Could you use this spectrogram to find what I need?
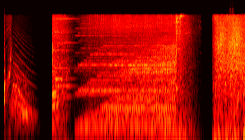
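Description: A game power-up bursts with a long sparkling whoosh.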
